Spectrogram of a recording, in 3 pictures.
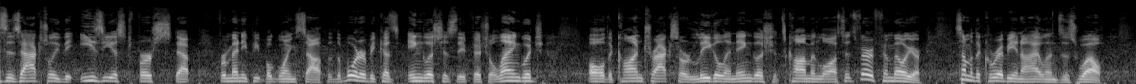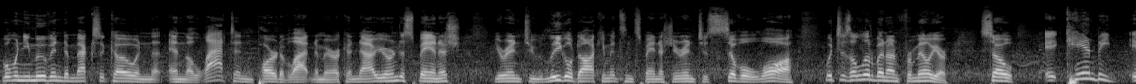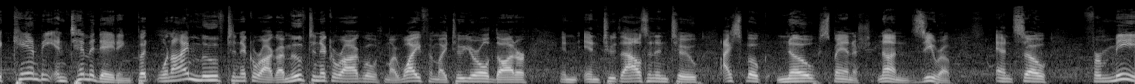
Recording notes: Freedom Fest Interviews Part Two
